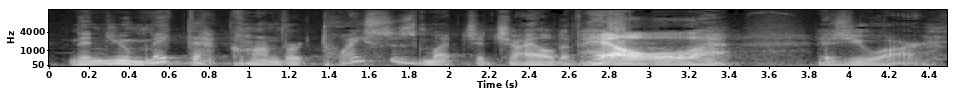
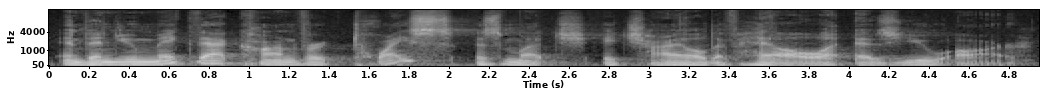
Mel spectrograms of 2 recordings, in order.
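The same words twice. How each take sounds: First: The word hell is strongly emphasized. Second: The word hell gets no special emphasis.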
